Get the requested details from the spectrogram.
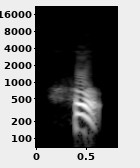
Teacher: Dengan membulatkan bibir karena haknya dhummah. Khu. Bulatkan bibir.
